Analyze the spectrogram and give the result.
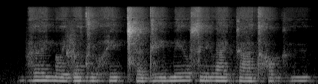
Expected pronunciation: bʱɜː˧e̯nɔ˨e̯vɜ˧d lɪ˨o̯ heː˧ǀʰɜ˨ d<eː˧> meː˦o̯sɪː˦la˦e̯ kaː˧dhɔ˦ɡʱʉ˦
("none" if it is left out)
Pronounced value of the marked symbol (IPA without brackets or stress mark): eː˧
